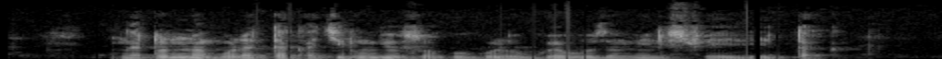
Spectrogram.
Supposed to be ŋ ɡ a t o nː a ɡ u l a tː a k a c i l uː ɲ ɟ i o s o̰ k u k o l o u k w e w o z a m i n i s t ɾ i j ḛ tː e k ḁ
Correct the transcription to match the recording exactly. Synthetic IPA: ŋ ɡ a t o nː a ɡ u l a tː a k a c i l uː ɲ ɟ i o s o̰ k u k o l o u k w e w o z a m i n i s t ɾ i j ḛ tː a k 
